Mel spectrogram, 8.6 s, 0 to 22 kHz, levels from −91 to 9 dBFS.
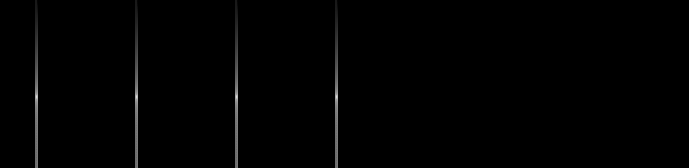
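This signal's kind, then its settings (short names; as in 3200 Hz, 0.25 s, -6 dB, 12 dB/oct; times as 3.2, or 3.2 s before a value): tone bursts 2050 Hz, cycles 32, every 1.25 s, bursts 4, -4 dBFS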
